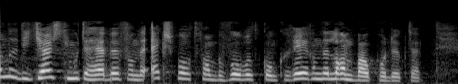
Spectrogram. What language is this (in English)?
Dutch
